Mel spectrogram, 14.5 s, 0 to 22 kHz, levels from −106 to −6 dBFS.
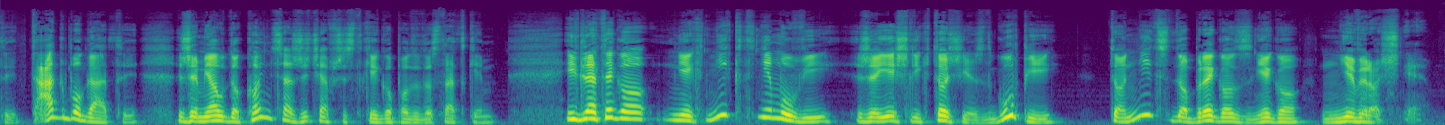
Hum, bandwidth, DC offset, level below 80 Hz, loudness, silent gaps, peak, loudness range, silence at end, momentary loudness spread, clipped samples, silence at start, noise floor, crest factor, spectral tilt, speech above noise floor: none; 11.5 kHz; under 0.1%; -58 dBFS; -19 LUFS; none; 0 dBFS; 4 LU; 0.3 s; 15 LU; under 0.1%; 0.05 s; -63 dBFS; 18 dB; -6 dB/octave; 45 dB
